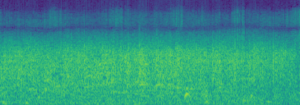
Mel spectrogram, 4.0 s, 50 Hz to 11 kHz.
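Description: Studio audience applauding steadily after a comedy gag, heard on an old 1934 radio broadcast recording.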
